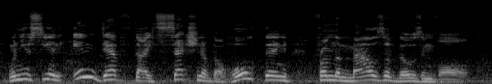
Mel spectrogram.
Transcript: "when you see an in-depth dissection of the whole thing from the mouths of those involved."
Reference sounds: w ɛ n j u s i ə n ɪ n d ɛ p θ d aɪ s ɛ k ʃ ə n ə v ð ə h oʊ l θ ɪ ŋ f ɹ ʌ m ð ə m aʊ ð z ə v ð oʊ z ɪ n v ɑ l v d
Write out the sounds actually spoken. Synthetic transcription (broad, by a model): w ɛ n j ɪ s i ə n ɪ n d ɛ p θ d aɪ s ɛ k ʃ ə n ə v ð ə h oʊ l θ ɪ ŋ f ɹ ʌ m ð ə m aʊ z ə v ð oʊ z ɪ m v ɑ l v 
